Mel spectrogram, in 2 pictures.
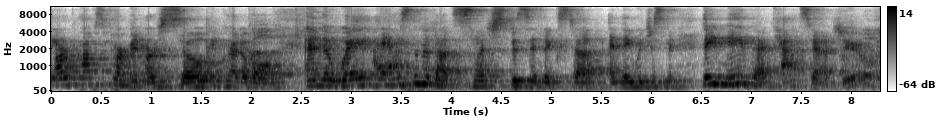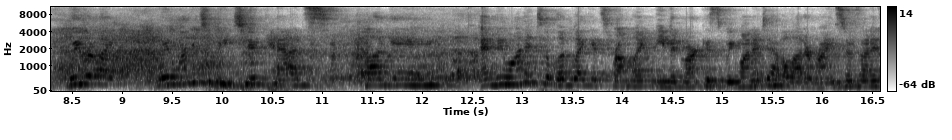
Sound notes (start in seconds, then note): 8.1 audience laughs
